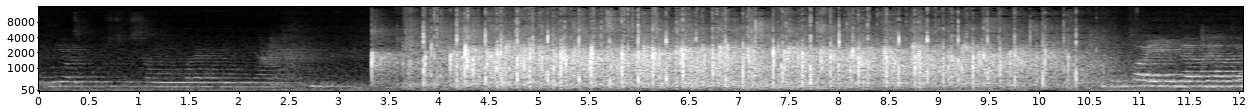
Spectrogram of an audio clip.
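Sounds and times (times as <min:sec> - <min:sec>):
audience applauding: 0:03.3 - 0:10.8.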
